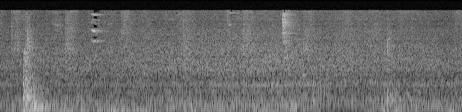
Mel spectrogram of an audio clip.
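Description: Footsteps and a steady low rumble inside an enclosed boarding gangway, with one loud thump shortly after the start and a few fainter knocks later.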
